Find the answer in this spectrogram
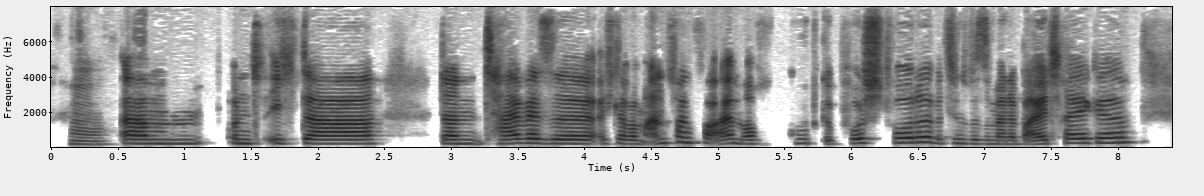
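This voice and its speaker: At a fairly slow pace, a woman with a plain, everyday voice speaks in a fairly high pitch with fairly even intonation over a quiet background. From western Germany, Rhein-Sieg district. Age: 20s. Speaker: food blogger. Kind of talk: casual interview.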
